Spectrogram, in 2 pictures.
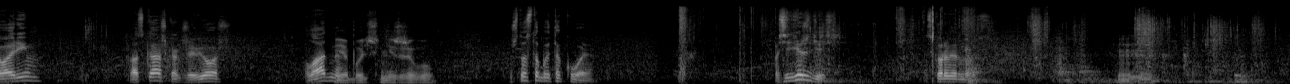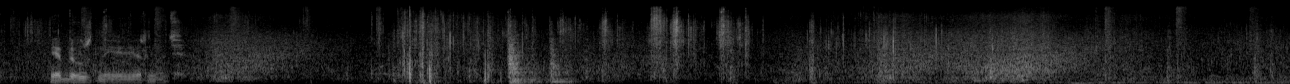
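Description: Waves wash onto a pebble shore.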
